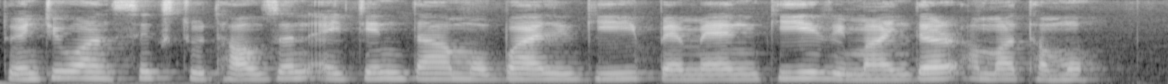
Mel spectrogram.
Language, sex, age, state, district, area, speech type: Manipuri, female, 30-45, Manipur, Bishnupur, rural, read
